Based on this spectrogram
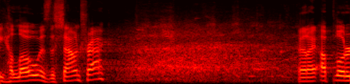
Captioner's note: audience laughing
